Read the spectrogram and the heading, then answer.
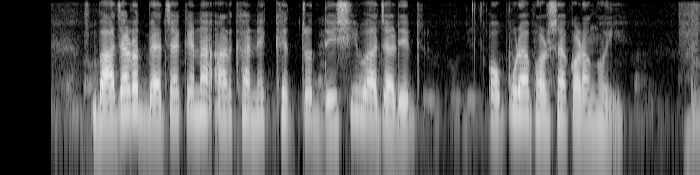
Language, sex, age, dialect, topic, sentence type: Bengali, female, 18-24, Rajbangshi, agriculture, statement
